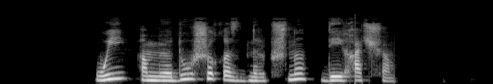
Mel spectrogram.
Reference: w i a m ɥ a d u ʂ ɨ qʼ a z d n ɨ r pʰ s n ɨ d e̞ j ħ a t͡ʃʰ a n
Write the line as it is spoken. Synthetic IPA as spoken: w i a m ɥ a d u ʂ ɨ qʼ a z d n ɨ r pʰ ʂ n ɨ d e̞ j χ a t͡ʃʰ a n

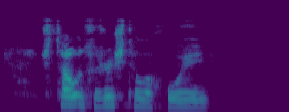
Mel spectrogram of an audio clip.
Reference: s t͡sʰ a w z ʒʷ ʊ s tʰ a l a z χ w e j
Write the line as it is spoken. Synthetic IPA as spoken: ʃ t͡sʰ a w z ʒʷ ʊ ʃ tʰ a l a χ w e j

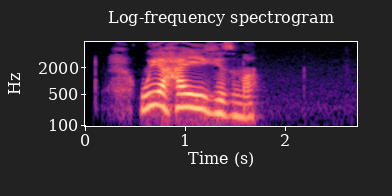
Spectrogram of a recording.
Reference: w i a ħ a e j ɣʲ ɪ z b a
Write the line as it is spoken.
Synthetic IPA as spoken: w i a ħ a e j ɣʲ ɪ z m a

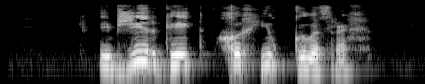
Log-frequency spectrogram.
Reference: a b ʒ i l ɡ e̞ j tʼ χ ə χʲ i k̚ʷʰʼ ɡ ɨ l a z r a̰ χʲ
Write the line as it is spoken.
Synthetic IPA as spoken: i b ʒ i r ɡ e̞ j tʼ χ ə χʲ i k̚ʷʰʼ ɡ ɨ l a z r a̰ χʲ

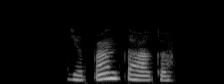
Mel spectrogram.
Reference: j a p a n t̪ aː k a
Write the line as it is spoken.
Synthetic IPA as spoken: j a p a n t̪ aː k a

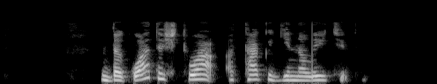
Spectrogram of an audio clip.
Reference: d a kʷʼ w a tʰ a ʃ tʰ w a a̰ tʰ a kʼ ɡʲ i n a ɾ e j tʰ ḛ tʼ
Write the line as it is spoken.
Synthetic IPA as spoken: d a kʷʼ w a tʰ a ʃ tʰ w a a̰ tʰ a kʼ ɡʲ i n a l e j tʰ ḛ tʼ

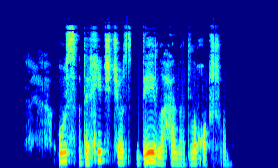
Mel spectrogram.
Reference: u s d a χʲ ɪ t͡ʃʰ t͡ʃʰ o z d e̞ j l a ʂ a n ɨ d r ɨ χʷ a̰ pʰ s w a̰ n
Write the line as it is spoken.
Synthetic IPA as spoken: u s d a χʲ ɪ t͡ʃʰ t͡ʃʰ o z d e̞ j l a ħ a n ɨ d l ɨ χʷ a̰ pʰ ʂ w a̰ n

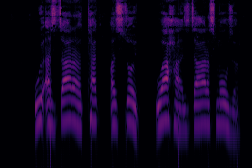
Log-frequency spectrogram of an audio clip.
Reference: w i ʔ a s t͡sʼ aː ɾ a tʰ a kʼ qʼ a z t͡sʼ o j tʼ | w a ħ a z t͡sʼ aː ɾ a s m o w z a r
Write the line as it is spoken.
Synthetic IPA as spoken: w i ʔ a z t͡sʼ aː ɾ a tʰ a kʼ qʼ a z t͡sʼ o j tʼ | w a ħ a z t͡sʼ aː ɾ a s m o w z a r

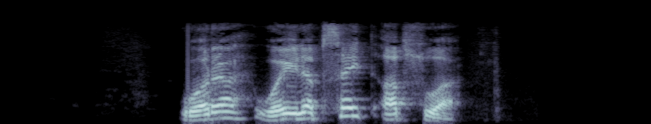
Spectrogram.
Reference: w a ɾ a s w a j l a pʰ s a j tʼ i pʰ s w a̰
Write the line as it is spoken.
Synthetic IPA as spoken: w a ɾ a w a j l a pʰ s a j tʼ a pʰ s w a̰

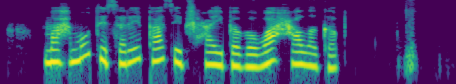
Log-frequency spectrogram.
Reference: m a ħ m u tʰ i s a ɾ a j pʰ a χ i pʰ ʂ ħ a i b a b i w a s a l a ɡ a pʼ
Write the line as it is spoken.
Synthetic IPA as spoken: m a ħ m u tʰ i s a ɾ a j pʰ a s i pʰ ʂ ħ a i b a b a w a ħ a l a ɡ a pʼ

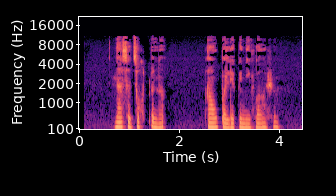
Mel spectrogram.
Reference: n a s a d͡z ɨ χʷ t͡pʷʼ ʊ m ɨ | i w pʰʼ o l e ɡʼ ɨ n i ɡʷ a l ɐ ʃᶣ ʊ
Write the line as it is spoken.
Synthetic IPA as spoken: n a s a d͡z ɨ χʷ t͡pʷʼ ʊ n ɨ | a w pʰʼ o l e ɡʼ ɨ n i ɡʷ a l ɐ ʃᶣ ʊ

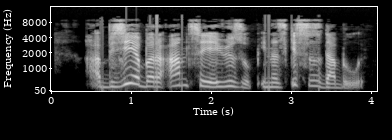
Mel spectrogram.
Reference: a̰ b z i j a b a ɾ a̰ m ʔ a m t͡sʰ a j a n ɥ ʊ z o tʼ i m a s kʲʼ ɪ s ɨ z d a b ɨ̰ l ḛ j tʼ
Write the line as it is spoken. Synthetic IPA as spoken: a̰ b z i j a b a ɾ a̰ ʔ a m t͡sʰ a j a ɥ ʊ z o pʼ i n a z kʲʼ ɪ s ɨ z d a b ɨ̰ l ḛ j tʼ

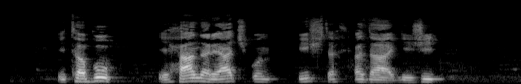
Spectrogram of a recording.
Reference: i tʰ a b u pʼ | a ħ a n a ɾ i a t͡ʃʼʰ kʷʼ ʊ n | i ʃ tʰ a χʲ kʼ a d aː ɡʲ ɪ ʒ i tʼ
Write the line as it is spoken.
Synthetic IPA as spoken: i tʰ a b u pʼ | i ħ a n a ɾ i a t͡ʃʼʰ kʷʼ ʊ n | i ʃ tʰ a χʲ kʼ a d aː ɡʲ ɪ ʒ i tʼ

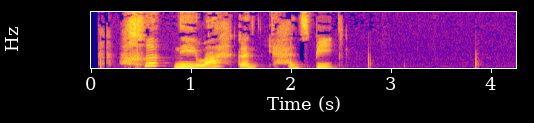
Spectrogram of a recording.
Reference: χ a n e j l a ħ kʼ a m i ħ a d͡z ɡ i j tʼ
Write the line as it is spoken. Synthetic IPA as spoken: χ ə n e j l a ħ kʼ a n i ħ a d͡z b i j tʼ

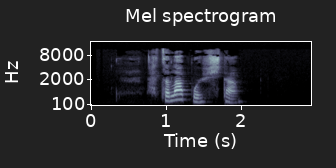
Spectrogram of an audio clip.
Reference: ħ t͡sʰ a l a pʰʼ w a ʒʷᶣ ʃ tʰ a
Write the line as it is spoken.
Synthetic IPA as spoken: ħ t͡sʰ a l a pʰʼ w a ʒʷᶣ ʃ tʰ a

